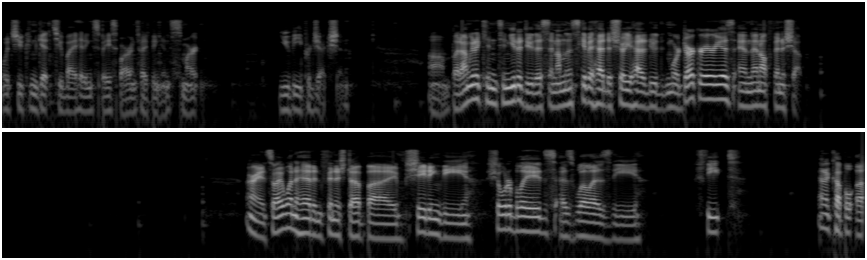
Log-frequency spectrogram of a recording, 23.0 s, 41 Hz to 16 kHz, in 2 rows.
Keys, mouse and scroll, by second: 0.0 click, 0.7 space, 4.9-7.3 middle drag, 7.3-7.9 scroll up 1, 9.6-12.3 middle drag, 14.4-19.8 middle drag, 20.0-23.0 middle drag.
